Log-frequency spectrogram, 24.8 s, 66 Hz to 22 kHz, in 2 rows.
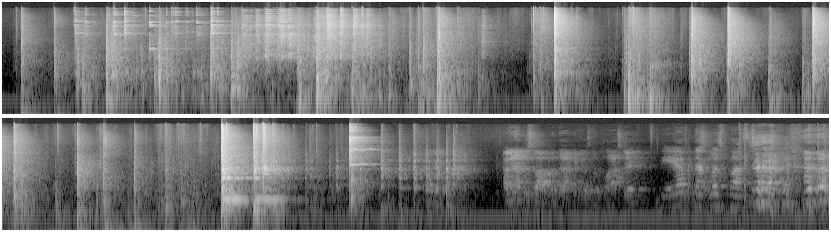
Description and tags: room ransack 2
A recording made of the stage manager and director pretending to be nazi officers searching for valuables in an apartment on the set of a production of The Diary of Anne Frank.
Stomping, knocking things over, pushing things around. Opening and closing drawers, but not actually breaking anything.
This recording was cut short as a plastic bowl was knocked over, making a distinctly anachronistic sound...
(recently renamed)
bowl, frank, tableware, stomp, crash, clatter, anne, violence, silverware, glass, ransack, plastic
